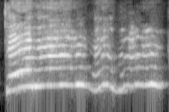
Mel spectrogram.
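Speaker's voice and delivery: imitated crying call. Little daughter running to mom crying for daddy, high wail. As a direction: cry out for daddy like a hurt toddler. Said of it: "she's running to me like".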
